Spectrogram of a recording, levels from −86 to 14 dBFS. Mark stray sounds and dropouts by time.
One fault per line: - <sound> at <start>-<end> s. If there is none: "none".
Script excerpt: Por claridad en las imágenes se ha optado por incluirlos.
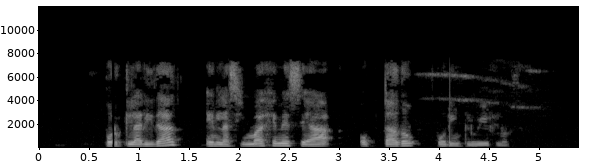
- dropout at 0.7-0.8 s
